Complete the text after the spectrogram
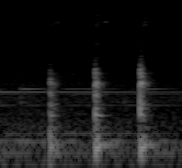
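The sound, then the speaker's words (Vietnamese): Three evenly spaced knocks on the door of a private maternity room in a hospital, dull and moderately loud against a quiet, steady hum. “Tiếng gõ cửa phòng sinh dịch vụ kêu vang”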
